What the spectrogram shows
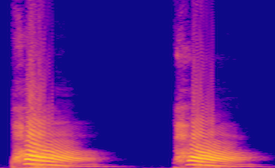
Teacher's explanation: Com muito ar da boca, saindo, aspirado.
